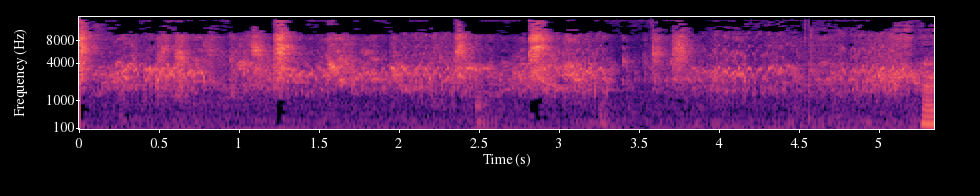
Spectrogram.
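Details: Captive budgerigar chicks, eldest 24 days old, chatter steadily in shrill chirps and trills, with a brief louder note at the very end.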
